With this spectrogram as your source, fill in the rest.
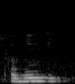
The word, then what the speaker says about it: Pileggi: See it is right there, and it stars Michael Murphy, Peter Berg, and Mitch Pileggi. I think that's how you pronounce it.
